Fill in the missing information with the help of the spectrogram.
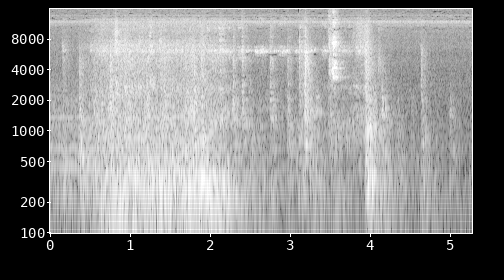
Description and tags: A sliding metal lift door recorded from the exterior.
car-park, door, elevator, lift, mechanical, metal, sliding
